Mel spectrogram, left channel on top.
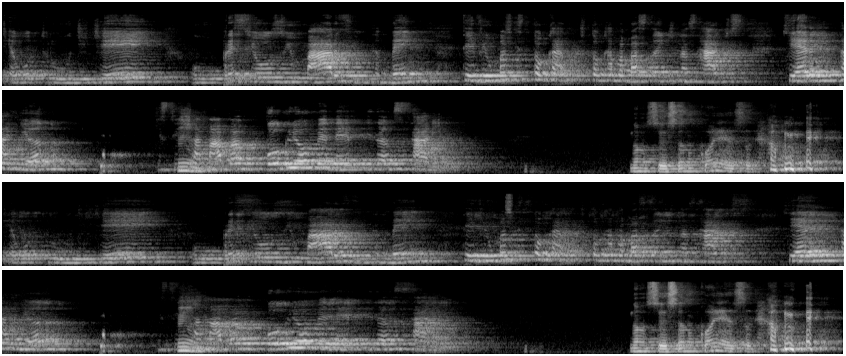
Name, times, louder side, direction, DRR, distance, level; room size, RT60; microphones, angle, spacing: voice 1, 0.0-1.5 1.9-4.2 4.6-7.3 7.8-9.0 10.0-12.8, left 1 dB, 60° left, 3 dB, 7.1 m, -21 dB
voice 2, 14.7-16.6, right 1 dB, 25° right, 4 dB, 1.4 m, -18 dB
25.5 x 15.0 x 9.9 m, 1.3 s
head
